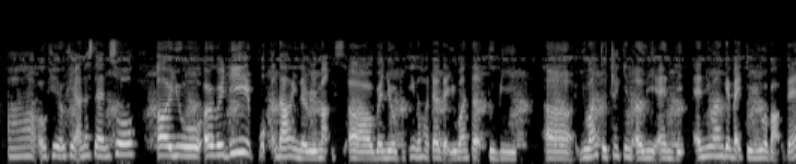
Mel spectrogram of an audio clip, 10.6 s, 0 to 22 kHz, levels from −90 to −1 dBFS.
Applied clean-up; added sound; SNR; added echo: classical method spectral subtraction.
